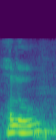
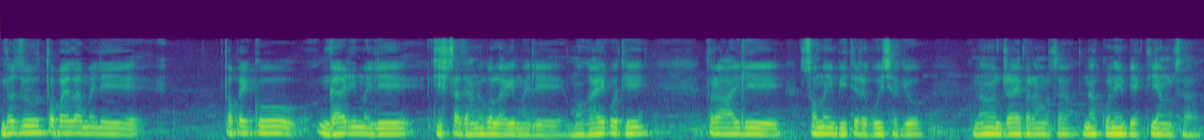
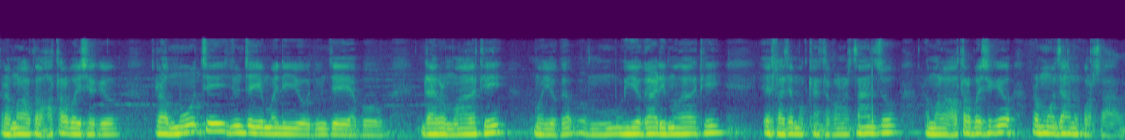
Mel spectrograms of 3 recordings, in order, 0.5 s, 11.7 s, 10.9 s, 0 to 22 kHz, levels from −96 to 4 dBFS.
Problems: constant background noise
